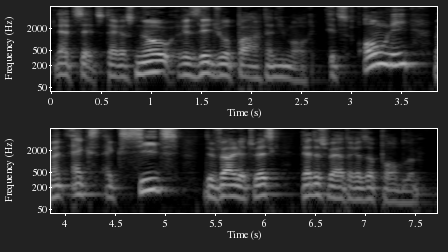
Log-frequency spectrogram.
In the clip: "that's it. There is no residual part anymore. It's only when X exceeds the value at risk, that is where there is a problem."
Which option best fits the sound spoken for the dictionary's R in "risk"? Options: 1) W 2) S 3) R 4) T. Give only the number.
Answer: 1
